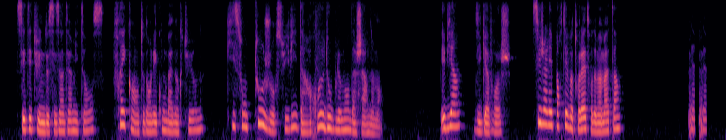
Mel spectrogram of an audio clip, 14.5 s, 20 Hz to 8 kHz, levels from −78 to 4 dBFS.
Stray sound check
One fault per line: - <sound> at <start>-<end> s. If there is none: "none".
- laugh at 13.8-14.1 s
